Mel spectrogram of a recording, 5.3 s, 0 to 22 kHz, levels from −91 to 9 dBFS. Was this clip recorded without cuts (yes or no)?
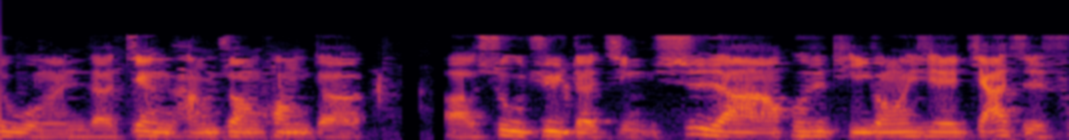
yes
